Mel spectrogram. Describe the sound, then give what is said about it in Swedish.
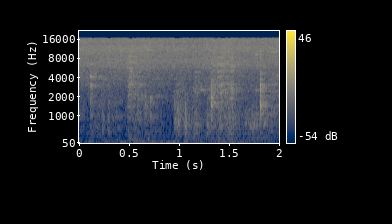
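Lamb fillet with its fat cap frying in a pan gives a steady, bright sizzling hiss, broken by a couple of sharp ticks. “Sen har vi lammytterfilé som är mör, detalj som går väldigt snabbt att steka.”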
